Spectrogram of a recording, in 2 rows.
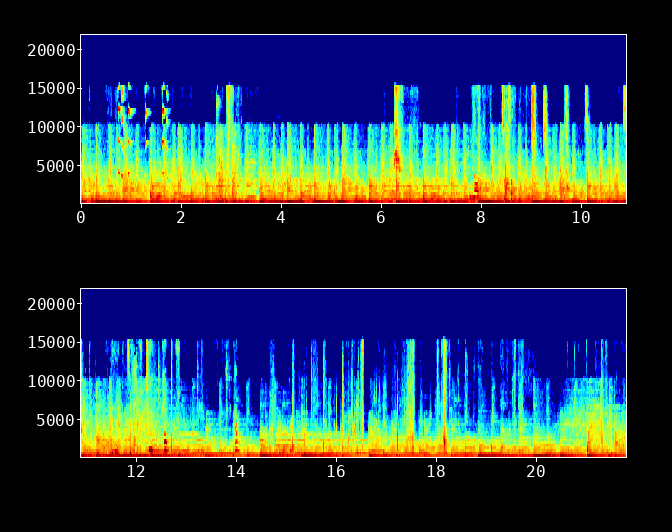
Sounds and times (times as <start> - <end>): Music: 0.0 - 21.8
Whimper (dog): 7.7 - 9.4, 11.4 - 15.3.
